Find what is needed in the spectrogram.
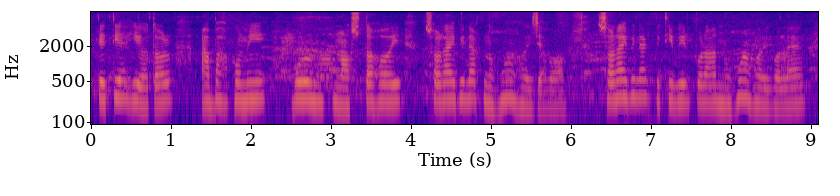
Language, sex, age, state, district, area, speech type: Assamese, female, 30-45, Assam, Goalpara, urban, spontaneous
